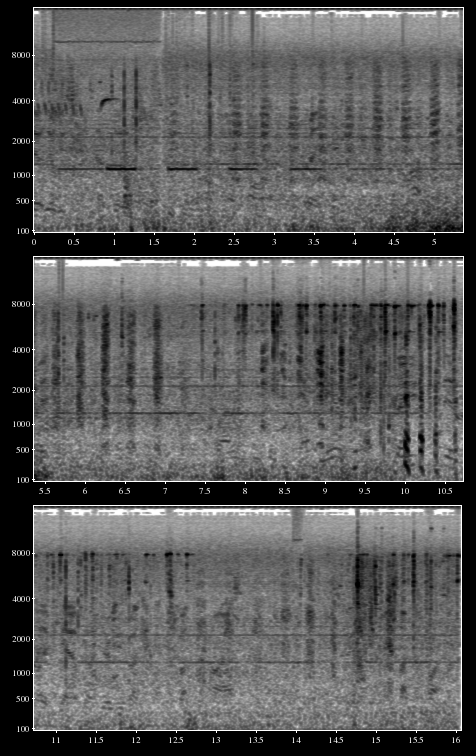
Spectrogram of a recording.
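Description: Dog panting close to the camcorder microphone over a steady low rumble of wind and handling noise, which swells about five seconds in. A few brief sharp sounds come about ten seconds in.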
